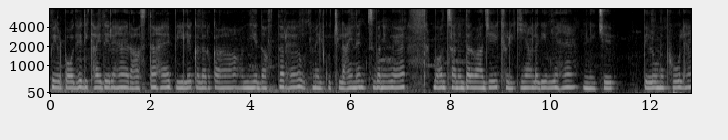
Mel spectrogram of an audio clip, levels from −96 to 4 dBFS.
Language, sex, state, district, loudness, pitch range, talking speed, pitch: Hindi, female, Chhattisgarh, Balrampur, -42 LUFS, 210-225 Hz, 150 wpm, 220 Hz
